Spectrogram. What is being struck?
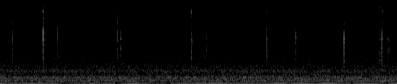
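Small painted wooden cubes.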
